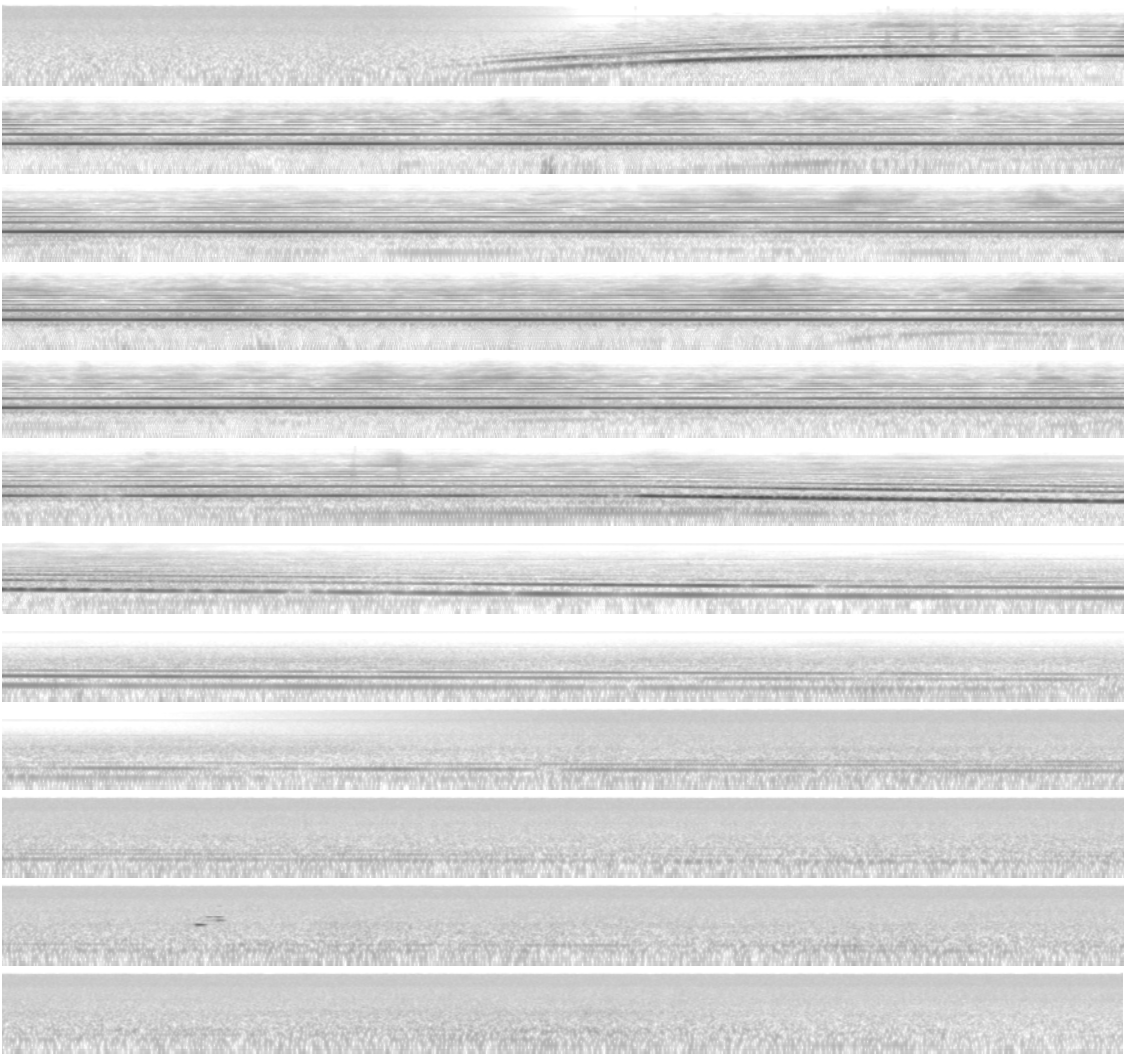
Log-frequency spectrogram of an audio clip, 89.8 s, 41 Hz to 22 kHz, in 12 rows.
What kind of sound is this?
I Have Some News With That Old Footage While Going On Italy Holiday Day In December 21 2009!
And Also I Remember I Forgot My Wife’s Purse And We Stop Over With A Random Village Also I Grabbed My Camera And My Microphone I Start Recording And 1 minute I Stop Recording I’m Sorry
This Audio Is Short And We Go Back To My Mom’s Car And Driving Away From Italy From The Beach
2006, 2007, Czech, Disk, Horn, Old, Old-Camera, Republic, Sound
